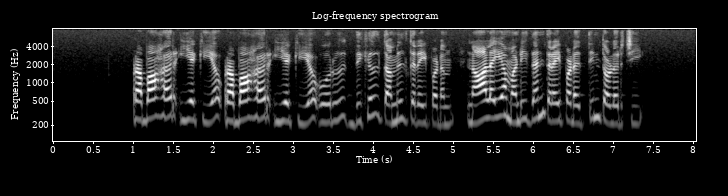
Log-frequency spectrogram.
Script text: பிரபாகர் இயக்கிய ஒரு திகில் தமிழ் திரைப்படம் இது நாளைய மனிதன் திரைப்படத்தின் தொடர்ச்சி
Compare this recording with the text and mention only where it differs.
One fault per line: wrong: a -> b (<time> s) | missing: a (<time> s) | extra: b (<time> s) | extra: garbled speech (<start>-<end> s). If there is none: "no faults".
extra: பிரபாகர் இயக்கிய (2.2 s)
missing: இது (5.0 s)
